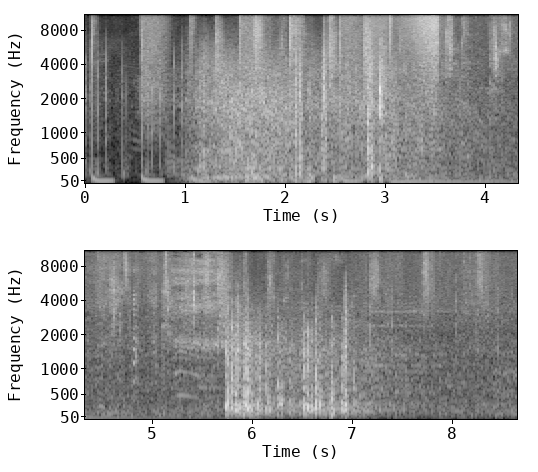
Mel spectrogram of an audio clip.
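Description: Fireworks going off: a loud burst about a second in, crackling and fading over several seconds, then a second loud burst near six seconds that also fades.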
